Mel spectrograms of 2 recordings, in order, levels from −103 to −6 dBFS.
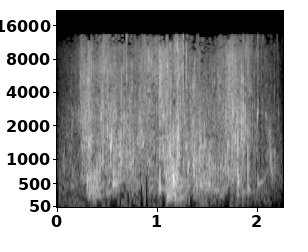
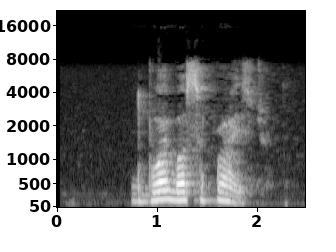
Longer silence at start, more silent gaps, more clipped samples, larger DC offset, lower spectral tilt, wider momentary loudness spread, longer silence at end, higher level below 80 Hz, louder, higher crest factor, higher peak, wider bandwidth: second, 0.1 s vs 0.75 s; neither; neither; neither; second, 1 dB/octave vs -5.5 dB/octave; second, 8 LU vs 17 LU; second, 0.1 s vs 0.55 s; second, -76 dBFS vs -60 dBFS; second, -25 LUFS vs -16 LUFS; first, 26 dB vs 18 dB; about the same, -2 dBFS vs 0 dBFS; first, 13.5 kHz vs 8 kHz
